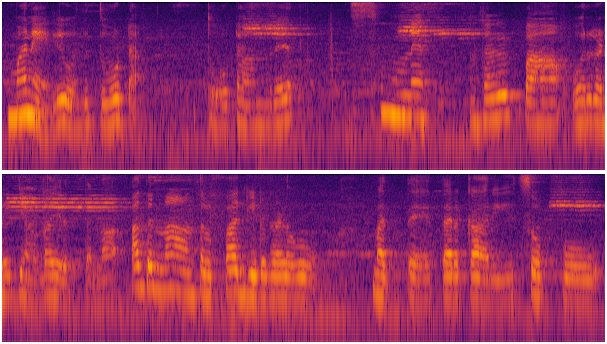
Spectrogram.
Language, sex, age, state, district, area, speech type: Kannada, female, 30-45, Karnataka, Chamarajanagar, rural, spontaneous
